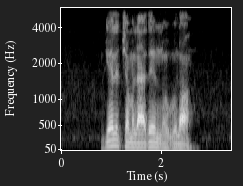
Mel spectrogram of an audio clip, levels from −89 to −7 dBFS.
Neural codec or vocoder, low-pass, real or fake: codec, 16 kHz, 16 kbps, FunCodec, trained on LibriTTS, 50 frames a second; 5.4 kHz; fake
